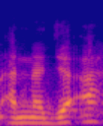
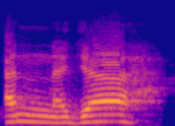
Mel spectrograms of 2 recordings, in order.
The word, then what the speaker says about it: an-Najah: kedua ada Alquran an-najah ini dibacanya bukan an-najaah ya tapi an-najah apa itu artinya an-najah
